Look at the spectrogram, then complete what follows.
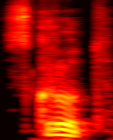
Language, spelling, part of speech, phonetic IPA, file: Polish, skrót, noun, [skrut], Pl-skrót.ogg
